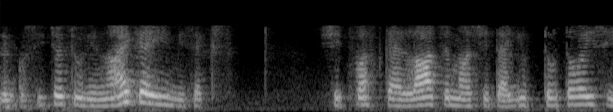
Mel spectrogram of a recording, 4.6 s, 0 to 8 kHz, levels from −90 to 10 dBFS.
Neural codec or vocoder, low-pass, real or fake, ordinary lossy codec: codec, 16 kHz, 0.4 kbps, LongCat-Audio-Codec; 7.2 kHz; fake; AAC, 16 kbps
